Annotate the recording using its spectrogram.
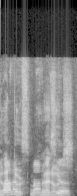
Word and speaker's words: Manos: Is it Manos? – Yeah. – Is that how you pronounce it? – Manos.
